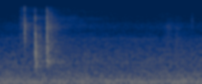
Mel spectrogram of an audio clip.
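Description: Carrom shot: three sharp clicks in quick succession, about a quarter to half a second in, as the striker is flicked into a coin and the pieces knock against the board's wooden frame.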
